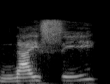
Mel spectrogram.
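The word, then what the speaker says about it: NYSE: what the acronym stands for you've heard of nicey that's the way it's usually pronounced and it stands for the new york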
